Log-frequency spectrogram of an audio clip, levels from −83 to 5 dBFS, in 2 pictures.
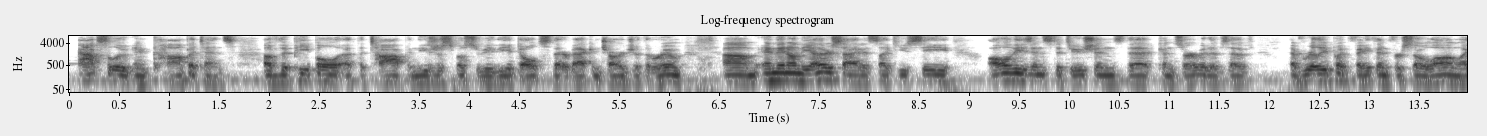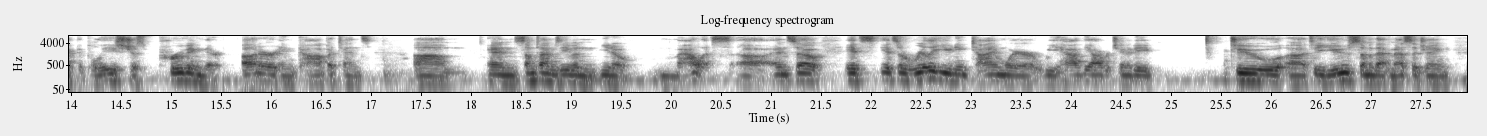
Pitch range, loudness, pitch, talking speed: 100-125 Hz, -19 LUFS, 105 Hz, 185 wpm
